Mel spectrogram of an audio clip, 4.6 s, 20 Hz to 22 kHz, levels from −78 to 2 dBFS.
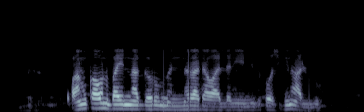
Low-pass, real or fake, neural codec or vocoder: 3.6 kHz; real; none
